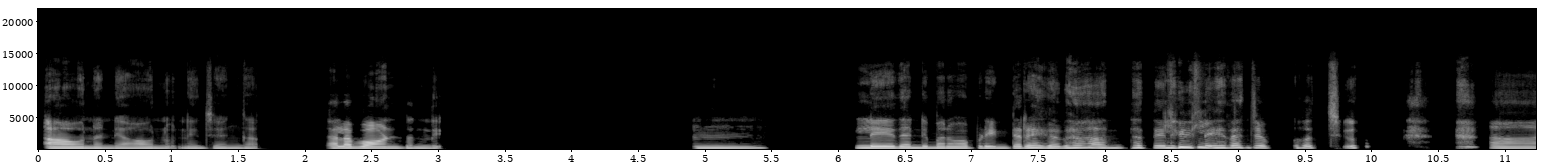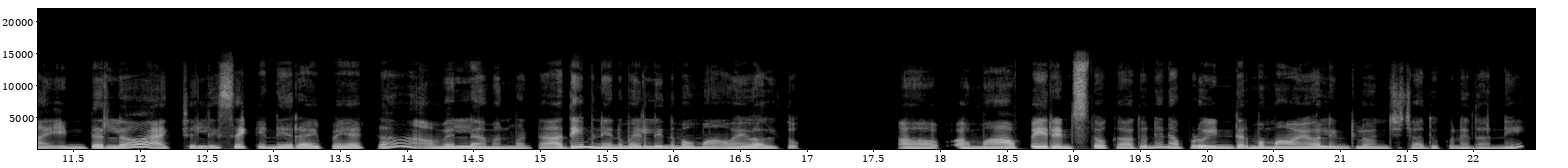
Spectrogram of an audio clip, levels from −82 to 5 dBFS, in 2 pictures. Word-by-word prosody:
అవునండి. 195 -2 +4
అవును. 190 0 -1 0.2
నిజంగా. 195 0 -4 0.6
చాలా 235 +2 +5
బావుంటుంది. 210 -3 +3 1.9
హ్మ్. 235 -1 +1 0.9
లేదండి 235 0 +6
మనం 230 0 +2
అప్పుడు 230 +1 0
ఇంటరే 230 +5 +2
గదా! 255 +3 +3 0.2
అంత 245 +2 -3 0.2
తెలివి 285 +4 +5
లేదని 295 +1 +2
చెప్పచ్చు. 260 -1 -5 1.1
ఆ! - - -1 0.5
ఇంటర్‍లో 250 +5 -1 0.2
యాక్చువల్లీ 245 +2 -5
సెకండ్ 235 +1 -1
ఇయర్ 240 -2 +1
అయిపోయాక 220 0 -2 0.5
వెళ్ళామనమాట. 220 -5 0 0.2
అది 310 +9 +2 0.2
నేను 265 -2 +2
వెళ్ళింది 235 +3 +1
మా - - +2
మావయ్య 200 +4 0
వాళ్ళతో. 180 -3 -4 0.8
ఆహ్, 195 0 -1 0.4
మా 215 +1 +1 0.2
పేరెంట్స్‌తో 210 -2 +2
కాదు. 180 +6 -3
నేను 330 -3 -2
అప్పుడు 255 -1 0
ఇంటర్ 250 +2 -1
మా 245 - +2
మావయ్య 210 0 +1
వాళ్ళింట్లో 210 -1 -1
నుంచి 200 +4 -7
చదువుకునేదాన్ని. 185 - -5
225 Hz, 105 wpm, -23 LUFS, 200-245 Hz, 1.9 s, లేదండి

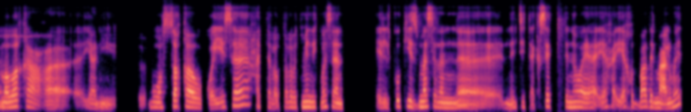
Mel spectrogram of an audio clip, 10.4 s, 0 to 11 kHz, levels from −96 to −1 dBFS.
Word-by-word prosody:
مواقع 155 +1 +2 0.5
يعني - - -7 0.5
موثّقة 155 +2 +3
وكويسة، 160 - +1
حتى 150 -9 -7
لو - - -6
طلبت 155 +1 -6
منِّك 160 0 +2
مثلًا 150 -4 +1 0.5
الcookies 170 - -1
مثلًا 165 -2 +3 0.9
إن - - -8
أنتِ 155 - -3
تaccept 175 +2 +2
إن 155 -1 0
هو 155 0 +1
ي 145 - +3
ياخ 140 +1 -1
ياخد - - -3
بعض 165 +1 +1
المعلومات، 145 - +3
155 Hz, 120 wpm, -26 LUFS, 150-170 Hz, 0.9 s, موثّقة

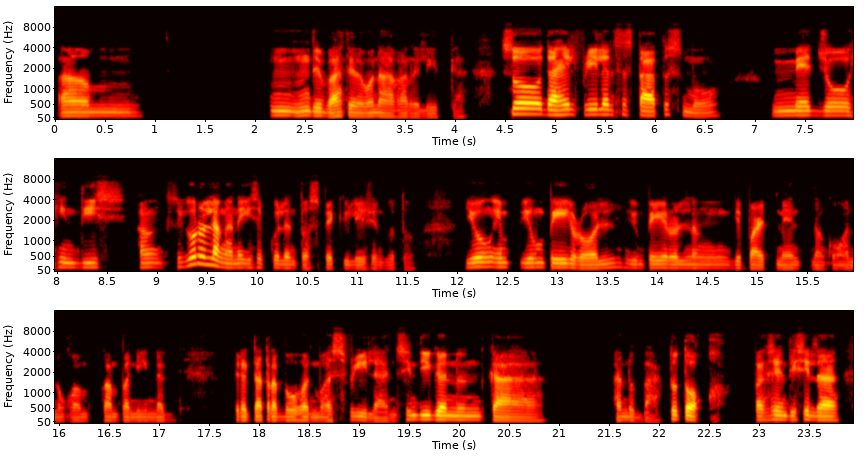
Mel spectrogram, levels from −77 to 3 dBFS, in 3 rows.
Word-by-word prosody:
um 120 0 -2 1.3
Mm 135 -1 -2
di 130 -2 0
ba? 110 0 +4
Tignan 115 -3 -2
mo 110 - -2
nakaka-relate 100 -2 -5
ka. 95 - -15 0.4
So 180 -1 +7
dahil 160 0 +6
Freelance 165 0 +3
sa 165 - -7
status 140 +2 +2
mo, 115 +2 -10 0.5
medyo 140 0 0
hindi 140 0 -1
sy 130 - -7
ang 140 +1 -4
siguro 210 +12 +2
lang 195 -8 +7
ang 130 0 -1
naisip 130 +1 -4
ko 125 - -6
lang 115 -1 -5
'to 100 -2 -8
speculation 105 -2 -8
ko 105 - -16
'to. 90 - -18 0.5
Yung 150 +2 +1 0.2
yung 140 +1 -2
payroll, 125 -5 +2 0.2
yung 120 -2 -12
payroll 120 -1 0
ng 115 -1 -9
department 110 -1 -4
ng 100 -2 -13
kung 105 0 -13
anong 105 0 -13
com 105 0 -9
company 105 0 -6
na 105 - -7 0.7
pinagtatrabahuhan 110 -1 0
mo 105 - -8
as 100 - -1
Freelance 100 -5 -3
hindi 135 +1 +3
ganon 125 -2 +2
ka 105 -3 +1 0.8
ano 110 0 -5
ba? - - -11
Tutok. - - +2 0.2
Pag 120 0 -1
kasi 135 0 +2
hindi 125 0 -2
sila 120 -4 +4
120 Hz, 140 wpm, -25 LUFS, 110-135 Hz, 1.3 s, So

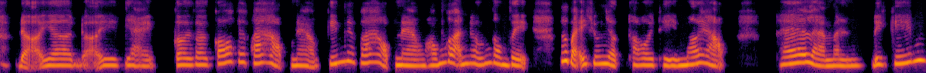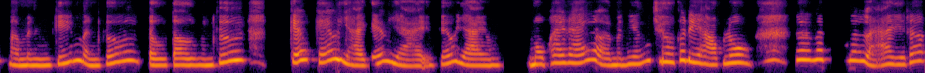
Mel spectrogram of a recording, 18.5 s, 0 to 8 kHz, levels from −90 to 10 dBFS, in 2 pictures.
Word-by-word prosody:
đợi, 205 0 -2
à, 225 0 0
đợi 225 +1 -3
dài 210 -2 -4 0.2
coi 230 0 0
coi 240 -1 -2
có 285 +7 0
cái 335 -1 -3
khóa 285 -1 0
học 295 -3 -3
nào, 215 -4 -1
kiếm 285 +4 0
cái 365 - -1
khóa 305 +1 -2
học 315 - -3
nào 220 -2 +1
hổng 235 +7 -1
có 315 - +1
ảnh 270 -1 +1
hưởng 275 +1 -2
công 270 -4 +2
việc, 230 -3 0 0.3
thứ 380 - +5
Bảy, 235 - +2
Chủ 280 - -2
nhật 265 -7 +1
thôi 230 -1 -1
thì 215 -2 0
mới 255 +7 +2
học." 280 - -1 0.5
Thế 280 +5 +3
là 250 -10 +1
mình 210 +1 0
đi 245 +2 -1
kiếm 290 +5 +1 0.2
mà 235 -3 -1
mình 225 0 +3
kiếm 295 +6 +1
mình 220 -5 +1
cứ 360 +7 +1
từ 225 -1 +1
từ, 230 -1 +1
mình 230 0 +1
cứ 390 +6 +5 0.4
kéo 375 +6 +4
kéo 340 +6 +2
dài, 225 -6 0
kéo 295 +7 +1
dài, 210 -2 -3
kéo 285 +6 0
dài 225 -8 +1 0.4
1-2 260 +5 +1
tháng 310 +4 +1
rồi 235 - -2
mình 230 0 +1
vẫn 270 +4 0
chưa 345 -3 +2
có 400 - +3
đi 365 -5 +3
học 245 -4 -1
luôn. 300 0 +3 0.4
Nó 415 - +3
nó 425 - +5 0.3
nó 390 - +2
lạ 265 - 0
vậy 255 -1 -1
đó, 365 +3 -1
255 Hz, 215 wpm, -19 LUFS, 225-310 Hz, 0.5 s, thứ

